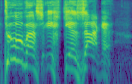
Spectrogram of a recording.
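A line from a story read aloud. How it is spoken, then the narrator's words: Snapping harshly. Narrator (German): schnauzte der Zauberer ihn an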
